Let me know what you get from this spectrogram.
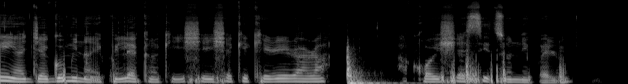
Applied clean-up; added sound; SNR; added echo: none; Knock; 4 dB; none.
